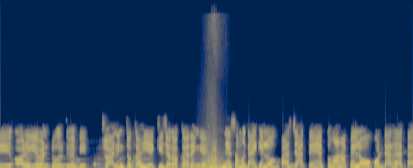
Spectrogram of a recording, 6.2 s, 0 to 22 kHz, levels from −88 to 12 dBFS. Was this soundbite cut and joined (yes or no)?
yes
